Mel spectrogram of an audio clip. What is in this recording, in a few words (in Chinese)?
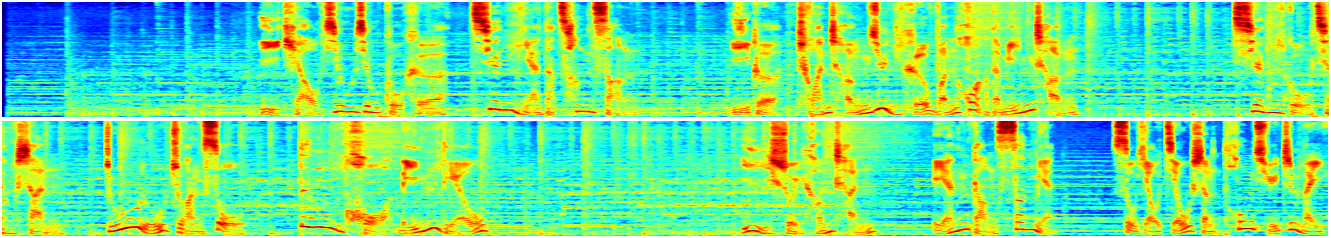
男国 宣传片 城市 稳重; 镇江宣传片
